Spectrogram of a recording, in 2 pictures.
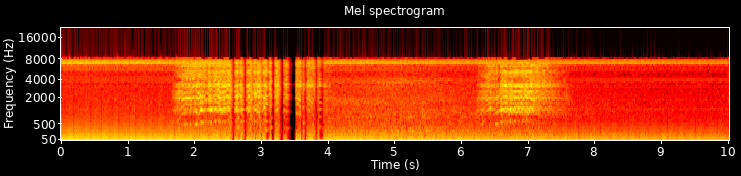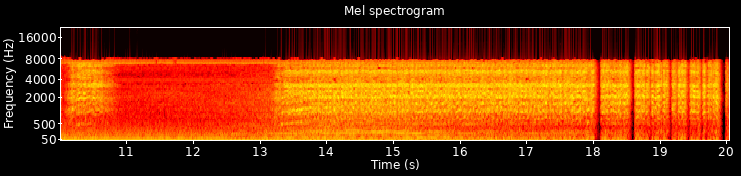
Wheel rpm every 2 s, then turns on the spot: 0, 50, 40, 50, 10, 30, 10, 140, 160, 160.
none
